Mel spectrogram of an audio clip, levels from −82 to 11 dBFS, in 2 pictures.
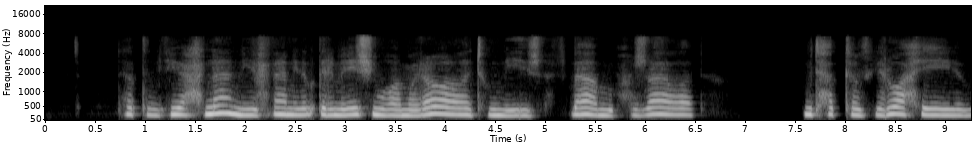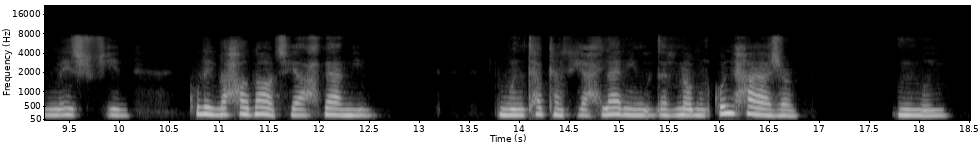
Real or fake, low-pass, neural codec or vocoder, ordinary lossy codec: fake; 7.2 kHz; codec, 16 kHz, 0.5 kbps, FunCodec, trained on LibriTTS, 25 frames a second; AAC, 32 kbps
